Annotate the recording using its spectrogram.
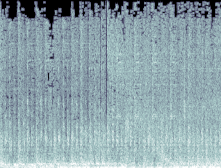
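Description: Hard techno in a breakdown: the kick drum is out, leaving a steady low bass drone under high percussion.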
